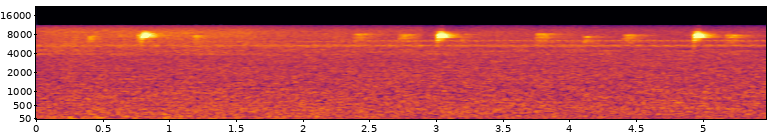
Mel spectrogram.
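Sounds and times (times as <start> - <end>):
female Golden-winged Warbler flight calls: 0.2 - 1.5, 2.3 - 5.3.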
